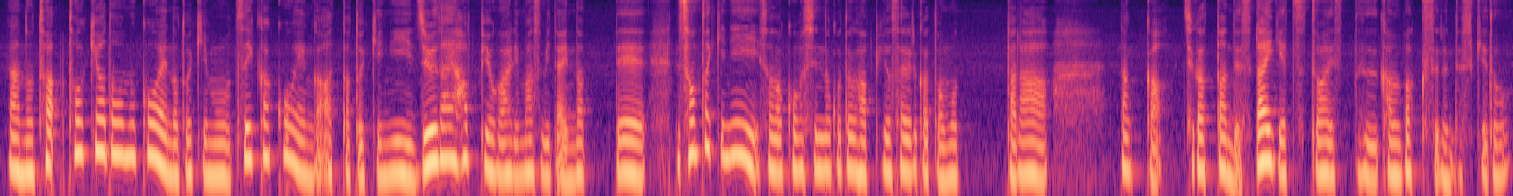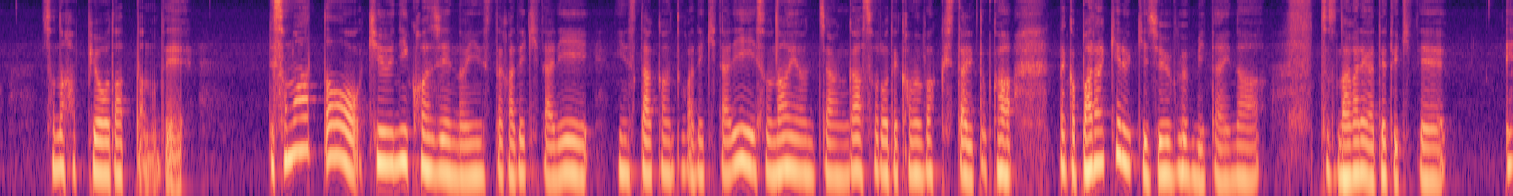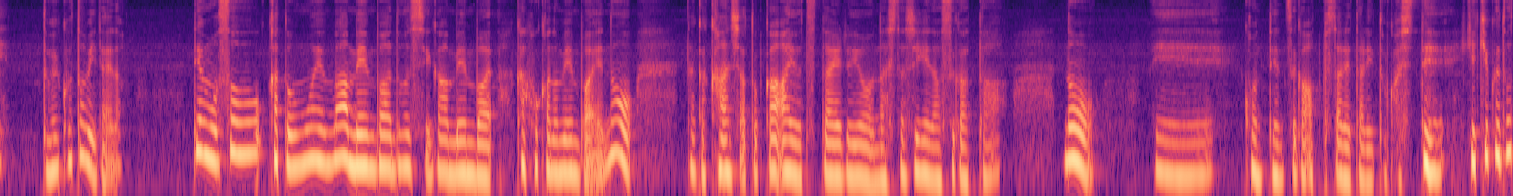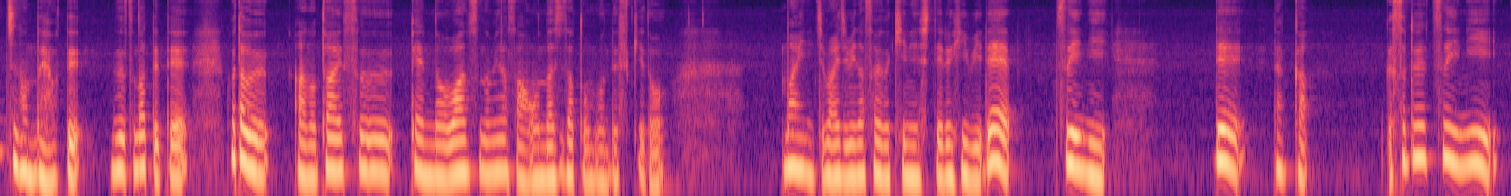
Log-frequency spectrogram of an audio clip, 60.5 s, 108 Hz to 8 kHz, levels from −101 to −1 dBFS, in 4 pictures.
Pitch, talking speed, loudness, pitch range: 185 Hz, 335 characters per minute, -21 LUFS, 175-210 Hz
